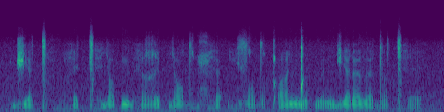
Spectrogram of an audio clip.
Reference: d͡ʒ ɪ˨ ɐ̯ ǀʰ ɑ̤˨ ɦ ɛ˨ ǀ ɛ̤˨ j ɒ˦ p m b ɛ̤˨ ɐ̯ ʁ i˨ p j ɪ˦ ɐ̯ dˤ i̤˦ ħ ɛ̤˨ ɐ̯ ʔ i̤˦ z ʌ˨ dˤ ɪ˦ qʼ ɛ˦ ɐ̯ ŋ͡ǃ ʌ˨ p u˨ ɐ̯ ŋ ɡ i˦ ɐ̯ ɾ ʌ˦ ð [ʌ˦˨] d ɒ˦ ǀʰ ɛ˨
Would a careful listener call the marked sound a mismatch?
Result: no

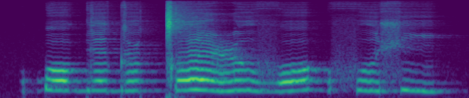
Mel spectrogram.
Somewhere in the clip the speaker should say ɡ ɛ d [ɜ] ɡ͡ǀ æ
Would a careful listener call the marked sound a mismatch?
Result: yes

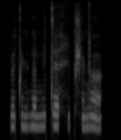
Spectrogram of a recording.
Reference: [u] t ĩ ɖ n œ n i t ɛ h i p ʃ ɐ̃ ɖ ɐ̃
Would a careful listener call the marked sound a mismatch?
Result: yes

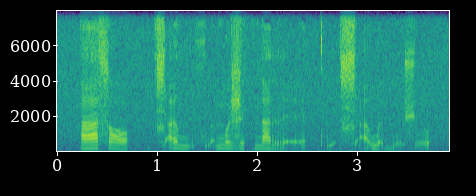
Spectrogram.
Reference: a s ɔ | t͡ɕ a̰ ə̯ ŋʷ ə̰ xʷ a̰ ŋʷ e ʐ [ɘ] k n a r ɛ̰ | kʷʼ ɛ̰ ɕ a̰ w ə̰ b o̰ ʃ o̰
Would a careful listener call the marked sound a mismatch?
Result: yes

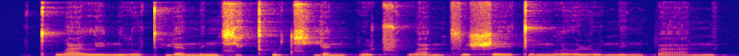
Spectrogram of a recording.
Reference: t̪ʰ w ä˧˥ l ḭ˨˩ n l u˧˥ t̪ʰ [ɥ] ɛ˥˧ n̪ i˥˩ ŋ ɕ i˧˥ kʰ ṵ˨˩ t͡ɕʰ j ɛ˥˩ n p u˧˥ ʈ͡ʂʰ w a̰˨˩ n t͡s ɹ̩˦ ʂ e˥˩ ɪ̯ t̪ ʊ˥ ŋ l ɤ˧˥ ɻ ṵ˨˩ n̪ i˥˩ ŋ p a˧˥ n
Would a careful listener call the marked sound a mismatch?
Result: no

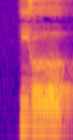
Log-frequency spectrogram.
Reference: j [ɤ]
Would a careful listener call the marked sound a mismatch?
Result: no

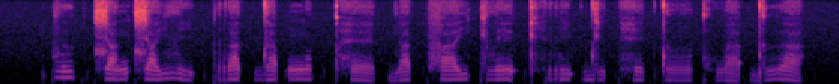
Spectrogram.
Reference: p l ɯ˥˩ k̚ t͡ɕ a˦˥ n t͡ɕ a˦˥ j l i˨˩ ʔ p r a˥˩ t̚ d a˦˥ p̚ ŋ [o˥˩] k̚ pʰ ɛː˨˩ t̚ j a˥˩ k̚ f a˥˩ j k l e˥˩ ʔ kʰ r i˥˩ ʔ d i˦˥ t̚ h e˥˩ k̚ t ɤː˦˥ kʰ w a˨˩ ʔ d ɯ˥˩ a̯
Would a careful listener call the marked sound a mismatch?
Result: no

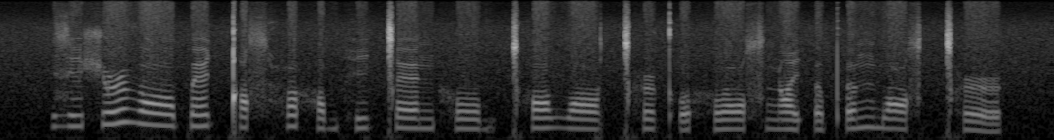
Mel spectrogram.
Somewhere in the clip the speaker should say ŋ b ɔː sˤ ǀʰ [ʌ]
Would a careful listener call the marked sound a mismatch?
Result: yes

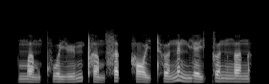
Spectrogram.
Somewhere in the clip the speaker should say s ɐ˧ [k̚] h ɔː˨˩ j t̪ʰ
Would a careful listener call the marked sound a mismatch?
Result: no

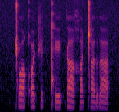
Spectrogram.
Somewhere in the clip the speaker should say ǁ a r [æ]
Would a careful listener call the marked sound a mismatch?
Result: yes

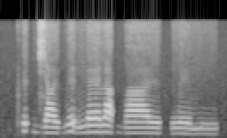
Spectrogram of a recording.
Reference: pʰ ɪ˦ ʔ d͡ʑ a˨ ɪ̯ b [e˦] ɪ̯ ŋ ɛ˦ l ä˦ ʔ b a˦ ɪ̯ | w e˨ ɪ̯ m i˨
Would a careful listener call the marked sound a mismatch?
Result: yes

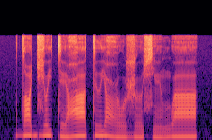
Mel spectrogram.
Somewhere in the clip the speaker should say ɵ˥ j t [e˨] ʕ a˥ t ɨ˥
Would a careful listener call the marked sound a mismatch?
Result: no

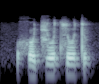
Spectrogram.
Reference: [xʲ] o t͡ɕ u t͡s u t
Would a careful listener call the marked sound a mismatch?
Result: yes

